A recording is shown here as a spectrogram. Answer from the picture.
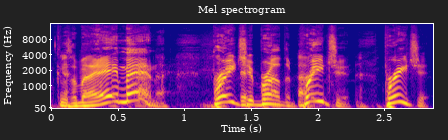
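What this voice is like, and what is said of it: Put-on Southern accent. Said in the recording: “How did you get a southern accent?”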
